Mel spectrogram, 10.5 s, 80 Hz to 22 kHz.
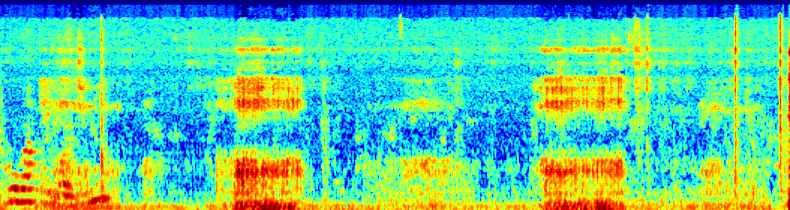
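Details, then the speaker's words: Cartoon snore replayed in a reaction video, with Hank's snore replaced by Number Block 79's rough snore: two long, rough, low rattling inhaled snores with quieter exhaled breaths between them. "today I'm going to do a reaction on Hank snore gets replaced with number BL 79 snore but it sounds a bit rough"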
